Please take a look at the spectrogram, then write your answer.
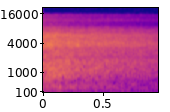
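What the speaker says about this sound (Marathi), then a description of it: "आणि हे समुद्र बघा. दोन्ही साईडला समुद्र आहे." Sea waves at Girgaon Chowpatty beach in Mumbai make a steady, fairly loud broadband wash with a windy hiss and no distinct individual breakers.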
